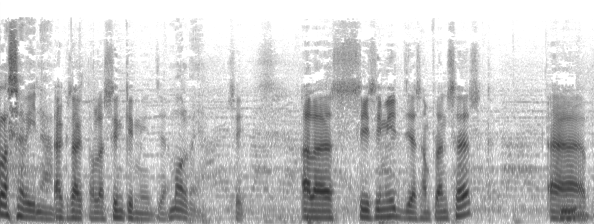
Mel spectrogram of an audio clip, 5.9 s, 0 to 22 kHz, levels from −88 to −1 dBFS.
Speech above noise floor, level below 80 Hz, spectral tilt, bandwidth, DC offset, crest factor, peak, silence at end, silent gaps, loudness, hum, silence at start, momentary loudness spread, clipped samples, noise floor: 21 dB; -52 dBFS; -4.5 dB/octave; 16 kHz; under 0.1%; 20 dB; -4 dBFS; 0 s; none; -25 LUFS; none; 0 s; 21 LU; under 0.1%; -45 dBFS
